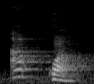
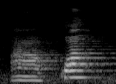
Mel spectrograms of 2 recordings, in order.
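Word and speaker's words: akwa: So the first one is high, low. Aqua. Aqua means cloth, clothes, dress, outfit, any outfit you wear, okay? Low, high. Aqua means egg.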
